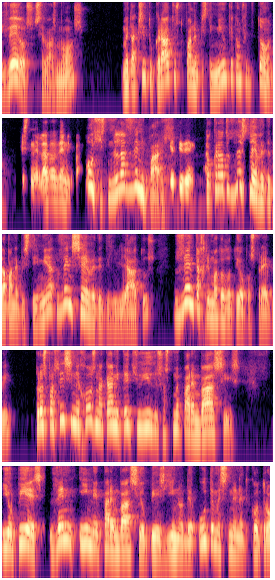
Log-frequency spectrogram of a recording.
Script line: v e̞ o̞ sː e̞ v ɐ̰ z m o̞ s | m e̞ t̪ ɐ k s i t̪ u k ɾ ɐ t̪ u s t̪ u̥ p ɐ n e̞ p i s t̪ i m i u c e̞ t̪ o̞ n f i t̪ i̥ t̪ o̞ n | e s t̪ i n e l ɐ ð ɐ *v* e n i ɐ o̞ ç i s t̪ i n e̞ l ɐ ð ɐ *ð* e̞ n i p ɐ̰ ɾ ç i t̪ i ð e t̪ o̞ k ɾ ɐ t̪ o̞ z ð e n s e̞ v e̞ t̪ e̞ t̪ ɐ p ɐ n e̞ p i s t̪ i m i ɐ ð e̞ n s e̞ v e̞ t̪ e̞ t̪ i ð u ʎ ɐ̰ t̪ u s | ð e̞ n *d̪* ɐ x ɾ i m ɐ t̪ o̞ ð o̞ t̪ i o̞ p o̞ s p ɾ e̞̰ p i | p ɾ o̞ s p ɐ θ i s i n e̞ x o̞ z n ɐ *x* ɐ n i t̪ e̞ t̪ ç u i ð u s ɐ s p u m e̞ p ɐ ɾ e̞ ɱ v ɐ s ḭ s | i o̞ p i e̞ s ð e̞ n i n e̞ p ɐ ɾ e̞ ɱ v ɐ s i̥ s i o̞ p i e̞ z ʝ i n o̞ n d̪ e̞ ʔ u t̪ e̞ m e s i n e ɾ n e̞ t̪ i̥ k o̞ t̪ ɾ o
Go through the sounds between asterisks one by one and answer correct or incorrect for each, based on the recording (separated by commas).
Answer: incorrect, correct, incorrect, incorrect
